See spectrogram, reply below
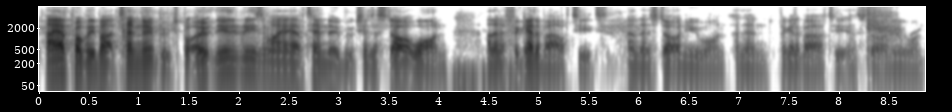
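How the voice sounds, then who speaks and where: A man's voice: low-pitched, fast, pushed and bright, dry recording, low-quality recording. An English man co-hosting a casual podcast chat, a bit nasal from a cold, joking around. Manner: joking, chatty. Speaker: podcast co-host.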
